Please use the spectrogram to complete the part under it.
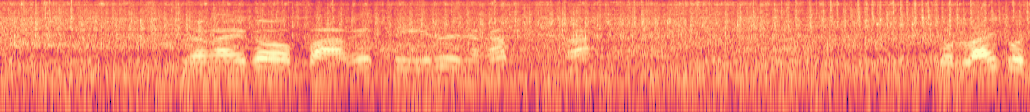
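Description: A man speaks nearby over the engine noise.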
